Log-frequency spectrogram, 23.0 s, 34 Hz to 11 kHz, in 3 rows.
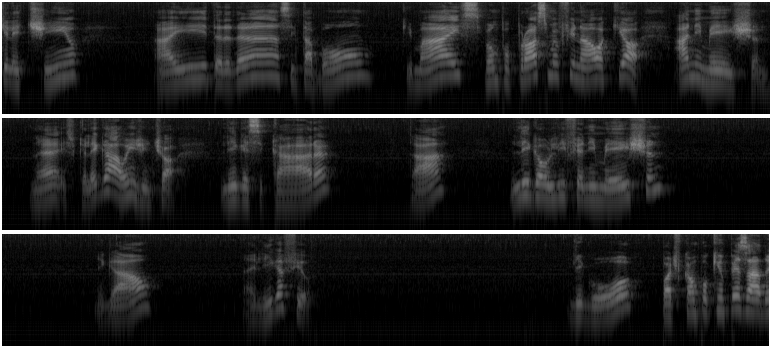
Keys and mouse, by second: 4.1-6.8 drag, 6.8-11.9 middle drag, 11.9 click.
